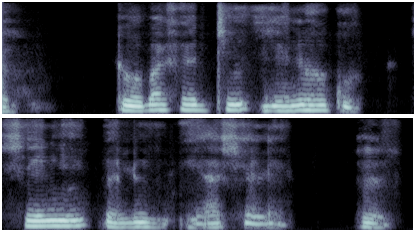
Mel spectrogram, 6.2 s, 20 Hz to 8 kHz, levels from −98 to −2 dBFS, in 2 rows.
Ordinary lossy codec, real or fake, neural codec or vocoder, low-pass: none; fake; codec, 16 kHz, 2 kbps, FreqCodec, smaller model; none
